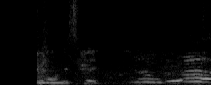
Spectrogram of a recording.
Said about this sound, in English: Kids crying, always crying in the background when the adults are acting like monkeys.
